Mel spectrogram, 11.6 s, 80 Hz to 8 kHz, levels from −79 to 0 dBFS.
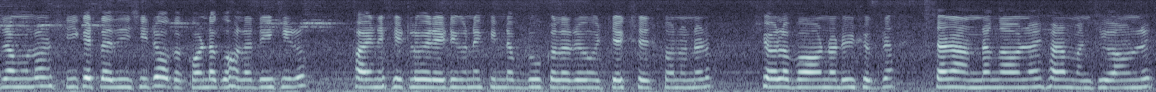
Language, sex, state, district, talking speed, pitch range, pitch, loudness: Telugu, male, Karnataka, Bellary, 115 wpm, 240-255 Hz, 245 Hz, -17 LUFS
